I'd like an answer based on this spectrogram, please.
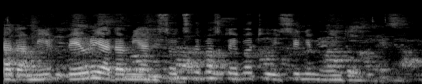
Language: Georgian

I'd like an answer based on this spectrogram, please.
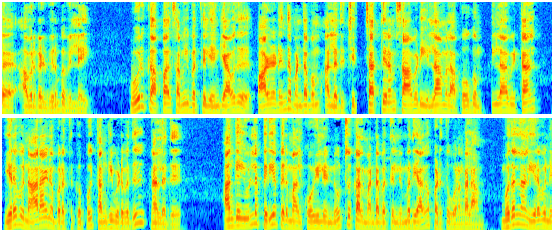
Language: Tamil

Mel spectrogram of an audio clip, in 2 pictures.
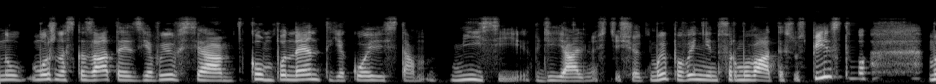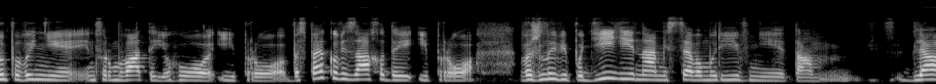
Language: Ukrainian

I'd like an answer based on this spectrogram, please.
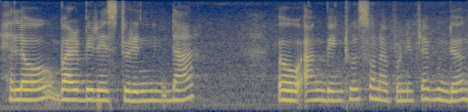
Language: Bodo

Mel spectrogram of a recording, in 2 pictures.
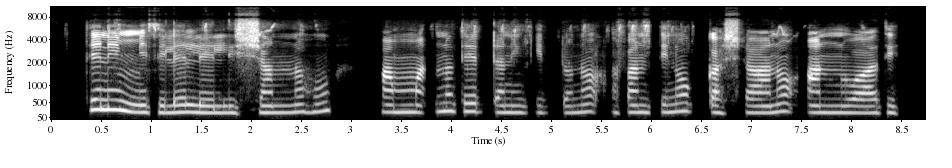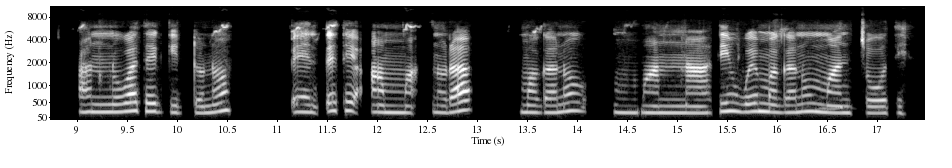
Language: Sidamo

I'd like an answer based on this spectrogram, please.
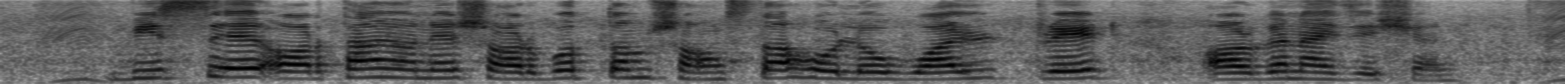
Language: Bangla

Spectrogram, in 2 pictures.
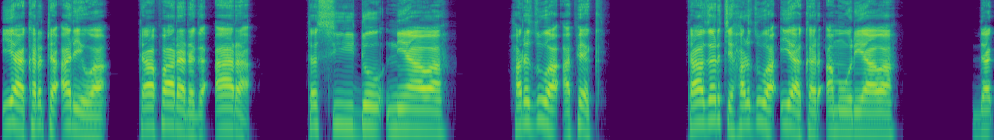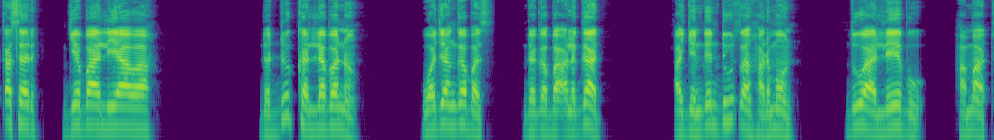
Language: Hausa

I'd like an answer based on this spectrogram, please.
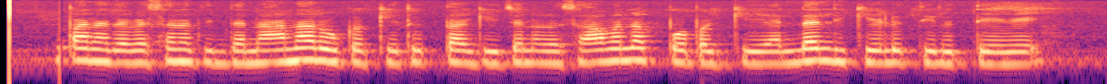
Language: Kannada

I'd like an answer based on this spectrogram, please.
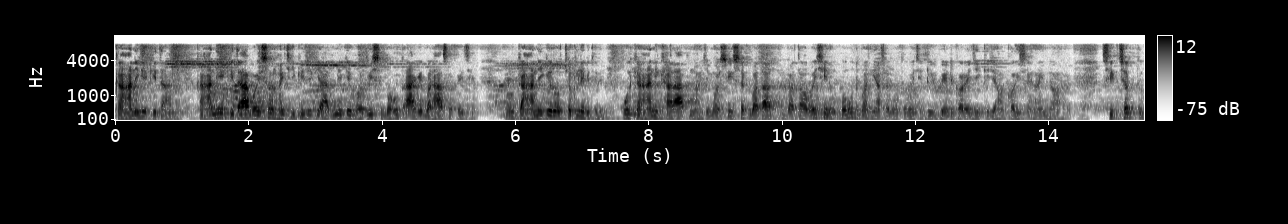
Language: Maithili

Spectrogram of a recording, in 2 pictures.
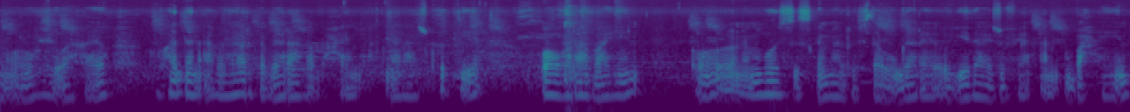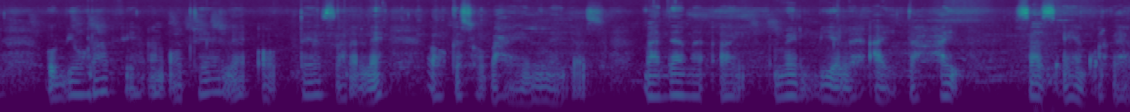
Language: Somali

